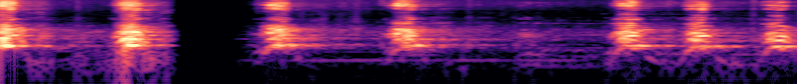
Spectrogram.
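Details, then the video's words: Dog barking in short, sharp bursts, a pair, then two single barks after a pause, then a quick run of three, with a faint low hum between. "صوت الكلب"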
